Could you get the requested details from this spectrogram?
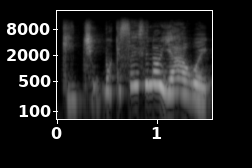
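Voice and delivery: high-pitched incredulous why is he saying ya; baffled outburst. Retold or imitated. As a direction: act out your own confused reaction. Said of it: "Y yo como".

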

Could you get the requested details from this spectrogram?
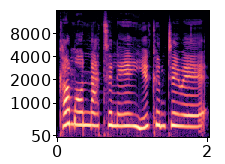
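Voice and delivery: high, bright mock crowd cheer. Spectators urging the runner on, high cheering. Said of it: "you've got your name".

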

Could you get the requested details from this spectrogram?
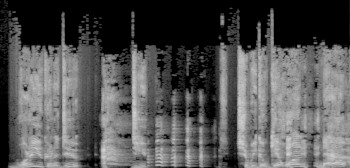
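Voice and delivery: high-pitched, fretful pestering; mock breakdown. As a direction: imitate a guy losing it over something trivial. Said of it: "dude had a mi-, a breakdown".

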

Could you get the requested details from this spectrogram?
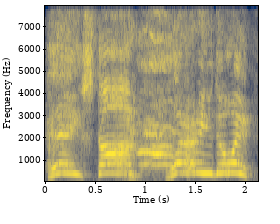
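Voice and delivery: imitated girl's high-pitched loud shout. Girl shouting in the driver's ear to stop, shouted imitation. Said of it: "she was fucking shouting in my ear".

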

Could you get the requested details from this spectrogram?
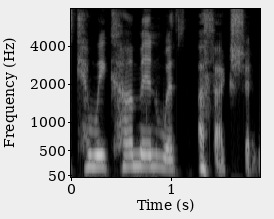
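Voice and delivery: ordinary talk, nothing marked

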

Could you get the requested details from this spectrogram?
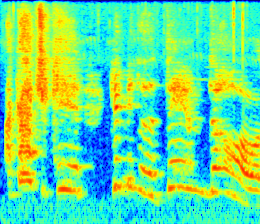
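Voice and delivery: high put-on voice grabbing for the doll; villain Sinbad. Sinbad ordering the kid to hand over the doll, high put-on voice. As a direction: play Sinbad demanding the toy. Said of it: "Sinbad's like".

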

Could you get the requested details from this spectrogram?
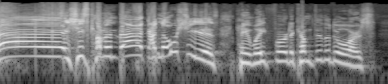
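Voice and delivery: high, loud eager calling; father watching for his child; joyful father. Retold or imitated. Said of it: "like that father going".

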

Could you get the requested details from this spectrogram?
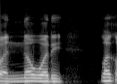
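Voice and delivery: ordinary talk, nothing marked

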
